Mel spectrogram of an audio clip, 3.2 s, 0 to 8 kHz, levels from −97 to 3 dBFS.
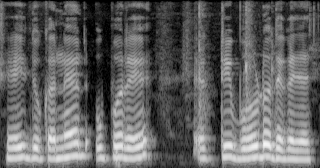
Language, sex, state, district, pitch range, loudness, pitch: Bengali, male, Assam, Hailakandi, 175-205 Hz, -13 LUFS, 185 Hz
